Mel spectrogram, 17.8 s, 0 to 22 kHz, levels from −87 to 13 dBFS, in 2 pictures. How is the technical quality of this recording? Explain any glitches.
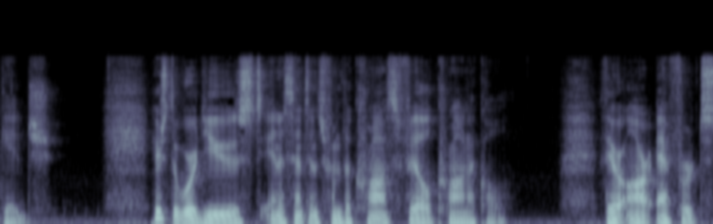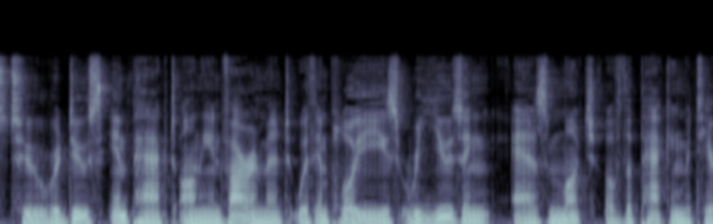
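The recording has a wrong sample rate fault throughout. Speech runs at two-thirds speed and about 7 semitones low, which fits 24 kHz audio played back unconverted at 16 kHz, so voices sound slow and deep.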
